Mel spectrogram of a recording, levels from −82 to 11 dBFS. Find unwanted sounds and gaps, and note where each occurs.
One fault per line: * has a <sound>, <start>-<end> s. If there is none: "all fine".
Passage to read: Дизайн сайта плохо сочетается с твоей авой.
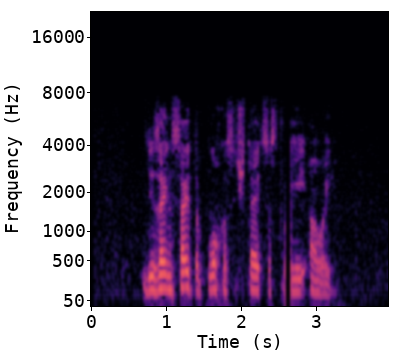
* has a dropout, 2.6-2.7 s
